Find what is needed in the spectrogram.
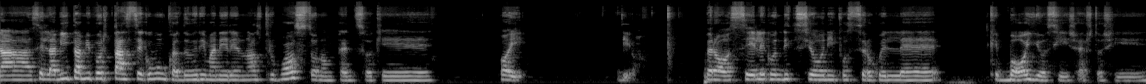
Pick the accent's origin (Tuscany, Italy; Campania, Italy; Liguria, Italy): Campania, Italy; Naples; moved away; mi sono sempre sentita un po' fuori posto a Napoli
